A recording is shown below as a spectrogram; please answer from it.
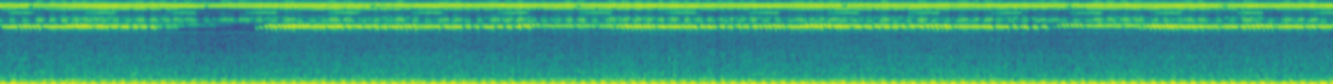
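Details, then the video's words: Continuous chirping of many insects: rapid, regular pulsed trills and a steady high-pitched ring, one trill pausing briefly early on, low drone in the background. "풀벌레 소리"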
